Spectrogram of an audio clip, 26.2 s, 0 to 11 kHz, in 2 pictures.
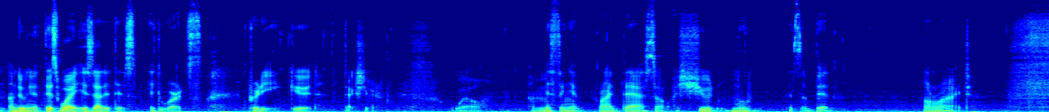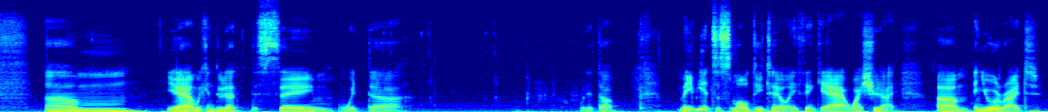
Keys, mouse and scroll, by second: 2.2 Tab, 4.7 middle click, 7.0-7.3 scroll up 1, 7.5-9.5 right drag, 9.3-11.0 drag, 10.5 right click, 10.9 middle click, 11.9 right click, 12.5-14.3 middle drag, 14.3 KP_7, 15.1 z, 15.8 z, 17.6 click, 18.4 right click, 19.2 click, 19.6 z, 19.8-20.8 middle drag, 20.6 g, 21.2-23.0 drag, 22.8-26.1 typing, 23.4 click.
